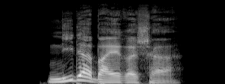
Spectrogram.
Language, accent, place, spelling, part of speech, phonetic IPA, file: German, Germany, Berlin, niederbayerischer, adjective, [ˈniːdɐˌbaɪ̯ʁɪʃɐ], De-niederbayerischer.ogg
- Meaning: inflection of niederbayerisch: 1. strong/mixed nominative masculine singular 2. strong genitive/dative feminine singular 3. strong genitive plural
